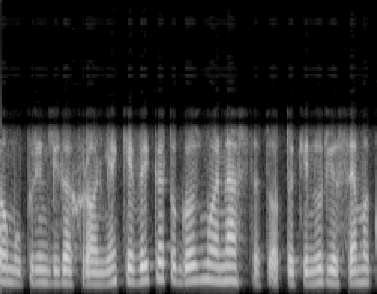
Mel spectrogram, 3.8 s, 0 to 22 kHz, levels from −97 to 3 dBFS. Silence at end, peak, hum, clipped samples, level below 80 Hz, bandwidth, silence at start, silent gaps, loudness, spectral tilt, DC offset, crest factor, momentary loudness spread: 0 s; -2 dBFS; none; under 0.1%; under -90 dBFS; 4.8 kHz; 0 s; none; -21 LUFS; -8 dB/octave; under 0.1%; 18 dB; 6 LU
